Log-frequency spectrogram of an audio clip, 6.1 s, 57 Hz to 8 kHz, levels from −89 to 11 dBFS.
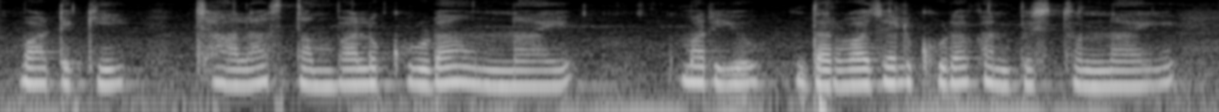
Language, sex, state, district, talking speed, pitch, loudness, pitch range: Telugu, female, Telangana, Hyderabad, 90 wpm, 200 Hz, -20 LUFS, 190-210 Hz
